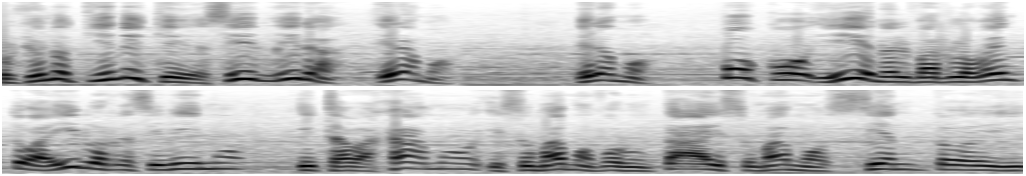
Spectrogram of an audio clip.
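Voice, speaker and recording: Over noticeable background noise, a man with a high pitch speaks at a moderate pace, his loudness very even while his pitch swings very widely. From northern Chile, Iquique. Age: 70s. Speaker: former political prisoner and politician. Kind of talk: interview testimony. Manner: halting, many fillers.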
